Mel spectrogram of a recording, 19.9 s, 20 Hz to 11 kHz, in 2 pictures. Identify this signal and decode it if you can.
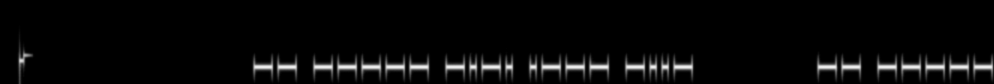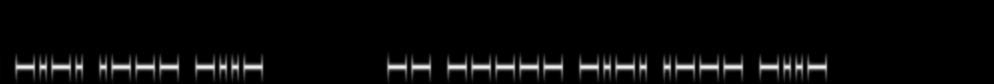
Morse code, heard as a keyed tone, about 19 wpm, 700 Hz. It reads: M0CJX M0CJX M0CJX
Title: DXCC-100 Call Signs - 5 Characters - Repeated 3x - 20wpm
